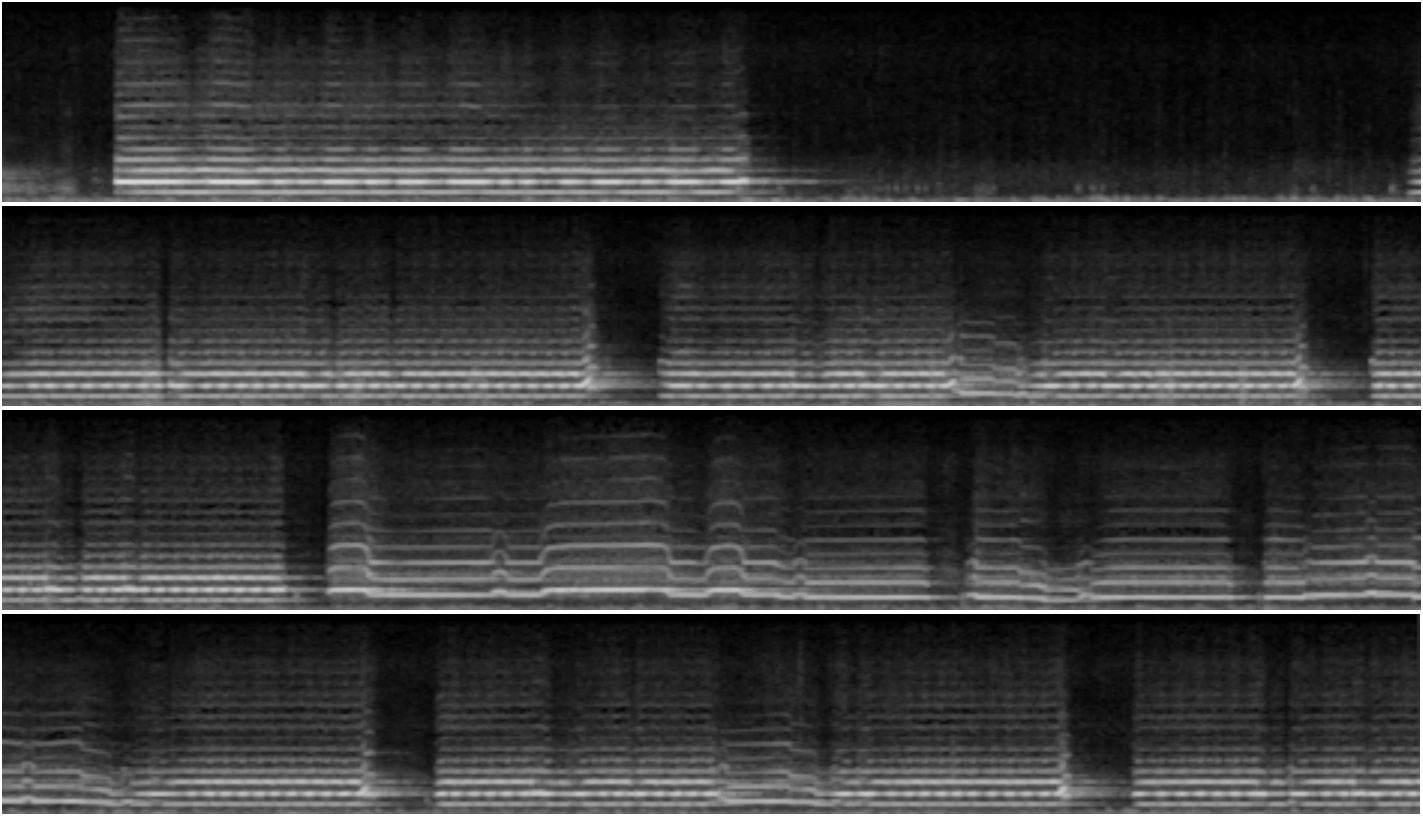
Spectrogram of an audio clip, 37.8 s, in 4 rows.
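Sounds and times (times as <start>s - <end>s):
Kiowa native flute: 0.0s - 37.8s.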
